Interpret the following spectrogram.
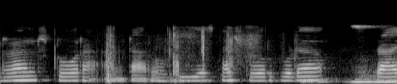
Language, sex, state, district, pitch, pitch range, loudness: Telugu, female, Andhra Pradesh, Sri Satya Sai, 175 Hz, 130-185 Hz, -22 LUFS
